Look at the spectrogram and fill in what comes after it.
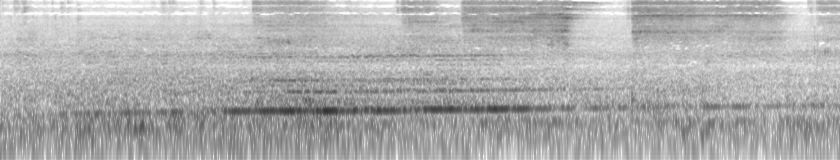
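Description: South Western Railway electric multiple unit pulling out of the platform and accelerating away: a motor whine rising slowly in pitch over the running noise of its wheels on the rails, loudest in the middle and fading as the train recedes.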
